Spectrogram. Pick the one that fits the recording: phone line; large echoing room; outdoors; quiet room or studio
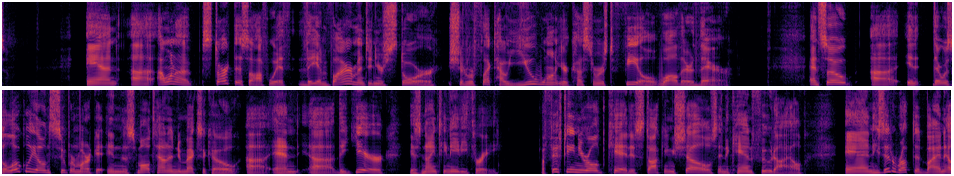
quiet room or studio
